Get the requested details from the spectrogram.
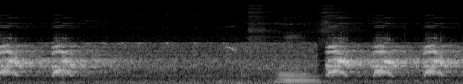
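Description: A raven calls several times in harsh, hoarse croaks, loud and mid-pitched, in two short groups separated by a brief pause with a lower murmuring sound.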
